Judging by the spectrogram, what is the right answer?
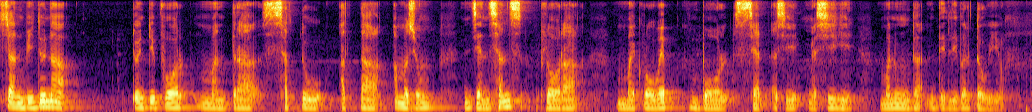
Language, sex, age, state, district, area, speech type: Manipuri, male, 30-45, Manipur, Thoubal, rural, read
